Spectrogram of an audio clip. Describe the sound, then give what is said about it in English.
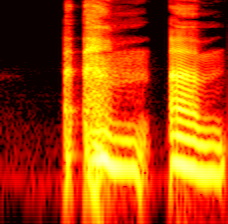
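Someone clears their throat with a short catch followed by two voiced, guttural rasps, separated by a brief pause. “He winced when Remus cleared his throat.”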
